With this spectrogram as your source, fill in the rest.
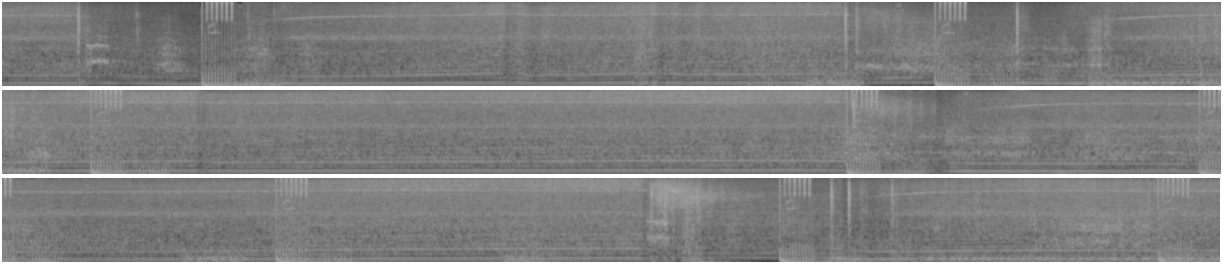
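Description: A car engine revs hard, its pitch climbing and dropping with gear changes.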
